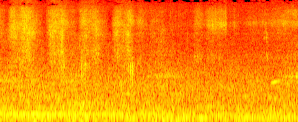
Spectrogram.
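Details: Old clutch throwout (release) bearing removed from a car and spun by hand gives gritty, scratchy rasping in uneven bursts; rough and worn, should be replaced with the clutch.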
